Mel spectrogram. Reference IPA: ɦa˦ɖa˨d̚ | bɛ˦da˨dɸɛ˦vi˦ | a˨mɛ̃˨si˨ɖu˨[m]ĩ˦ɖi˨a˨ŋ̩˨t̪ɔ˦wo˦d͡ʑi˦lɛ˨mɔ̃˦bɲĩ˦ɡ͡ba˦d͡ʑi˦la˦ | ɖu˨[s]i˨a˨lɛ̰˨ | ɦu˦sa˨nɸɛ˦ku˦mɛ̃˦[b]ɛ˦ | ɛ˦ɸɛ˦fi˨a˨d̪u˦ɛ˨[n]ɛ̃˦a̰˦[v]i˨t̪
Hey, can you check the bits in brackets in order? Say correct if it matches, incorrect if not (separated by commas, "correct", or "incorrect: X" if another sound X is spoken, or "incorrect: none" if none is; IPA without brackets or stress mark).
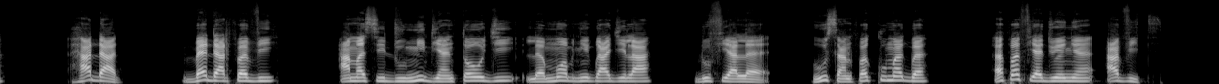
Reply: correct, incorrect: f, incorrect: ɡ͡b, incorrect: ɲ, correct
